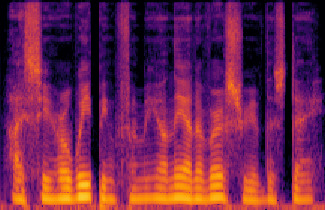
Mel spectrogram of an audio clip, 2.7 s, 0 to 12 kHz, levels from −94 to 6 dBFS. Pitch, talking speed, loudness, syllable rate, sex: 125 Hz, 265 wpm, -16 LUFS, 7.0 syllables/s, male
